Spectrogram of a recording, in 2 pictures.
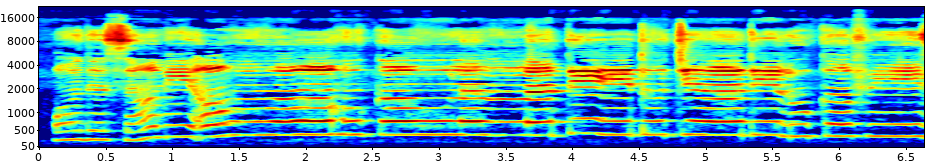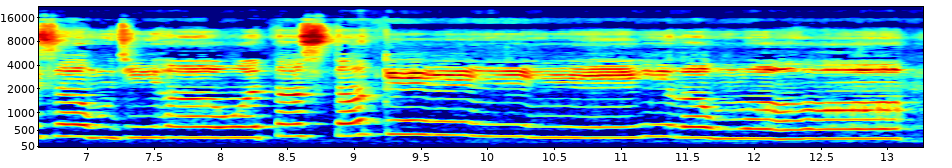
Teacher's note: pitch-nya agak diturunkan, jadi lebih ke didengerin kayak ada nuansa sedih ya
